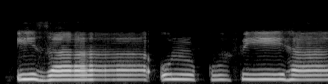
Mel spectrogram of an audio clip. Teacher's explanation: ऊ पे मद्दे असली नहीं हुआ, बहुत जल्दी हो गया।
